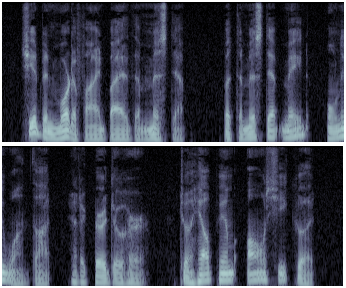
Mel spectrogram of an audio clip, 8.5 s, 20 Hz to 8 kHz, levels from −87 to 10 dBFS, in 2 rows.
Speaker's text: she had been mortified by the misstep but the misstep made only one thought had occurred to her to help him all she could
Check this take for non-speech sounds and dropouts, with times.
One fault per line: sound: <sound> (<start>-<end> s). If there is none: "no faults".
sound: dropout (5.4-5.4 s)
